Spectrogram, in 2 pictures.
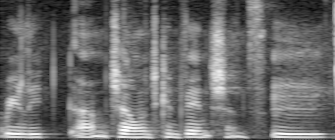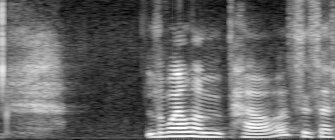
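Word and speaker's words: Llewellyn Powys: Llewellyn Powers, is that how I say his name?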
